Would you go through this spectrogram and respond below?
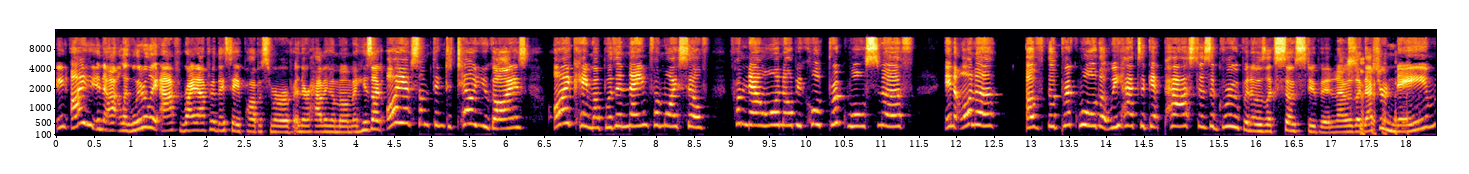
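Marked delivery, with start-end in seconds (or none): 4.4-15.8 very high-pitched put-on British accent. Retelling a guy announcing his new name to the group, British accent. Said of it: "a British accent".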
